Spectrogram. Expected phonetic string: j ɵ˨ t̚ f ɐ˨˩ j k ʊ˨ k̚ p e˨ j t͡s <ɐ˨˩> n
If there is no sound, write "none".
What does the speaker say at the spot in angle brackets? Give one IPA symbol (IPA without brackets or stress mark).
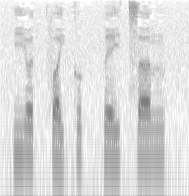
ɐ˧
